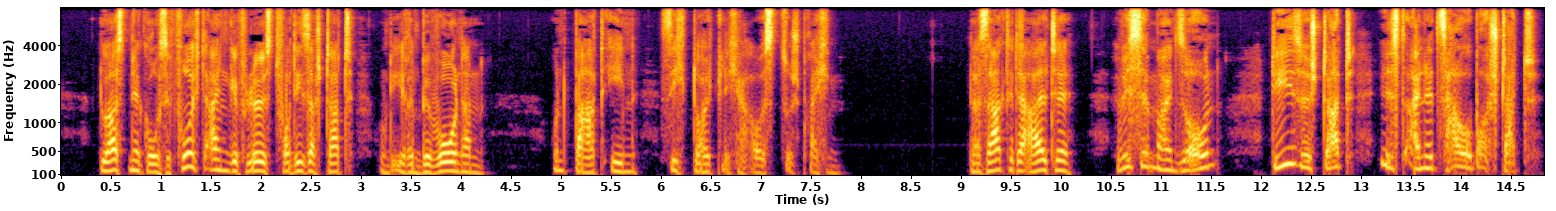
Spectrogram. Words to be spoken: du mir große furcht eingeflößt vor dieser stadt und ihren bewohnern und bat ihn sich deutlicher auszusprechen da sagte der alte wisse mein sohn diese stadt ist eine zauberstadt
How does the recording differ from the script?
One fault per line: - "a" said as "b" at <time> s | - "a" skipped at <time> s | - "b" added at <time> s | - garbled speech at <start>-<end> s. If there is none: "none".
- "hast" added at 0.5 s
